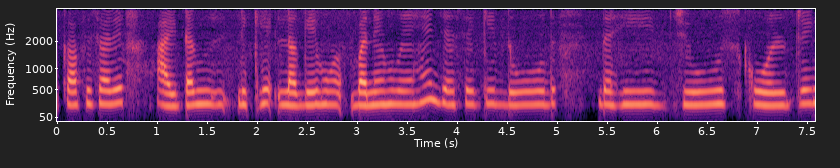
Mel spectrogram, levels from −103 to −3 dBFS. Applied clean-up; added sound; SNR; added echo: neural mask model Resemble Enhance denoiser.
